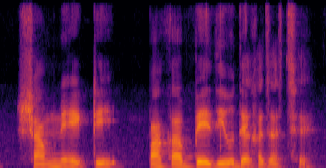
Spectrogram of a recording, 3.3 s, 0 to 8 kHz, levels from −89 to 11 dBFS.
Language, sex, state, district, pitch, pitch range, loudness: Bengali, male, Tripura, West Tripura, 125 Hz, 115-140 Hz, -20 LUFS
